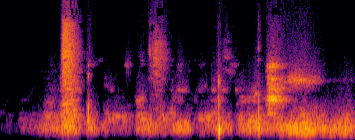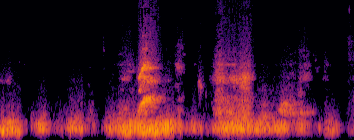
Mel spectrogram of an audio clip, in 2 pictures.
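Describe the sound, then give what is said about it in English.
A puppy barks and yips in repeated bursts, interspersed with snuffly breathing and snorting, with brief pauses between the outbursts. “Oh, puppy.”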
